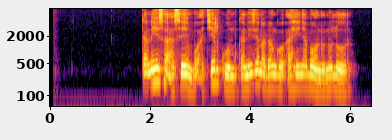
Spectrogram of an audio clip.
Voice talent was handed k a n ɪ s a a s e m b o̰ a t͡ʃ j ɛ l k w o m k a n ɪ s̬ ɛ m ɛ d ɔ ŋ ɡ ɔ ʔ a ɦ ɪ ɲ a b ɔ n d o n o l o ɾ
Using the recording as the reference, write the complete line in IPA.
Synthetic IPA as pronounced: k a n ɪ s a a s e m b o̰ a t͡ʃ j ɛ l k w o m k a n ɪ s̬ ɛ m a d ɔ ŋ ɡ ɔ ʔ a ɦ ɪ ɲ a b ɔ n d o n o l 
